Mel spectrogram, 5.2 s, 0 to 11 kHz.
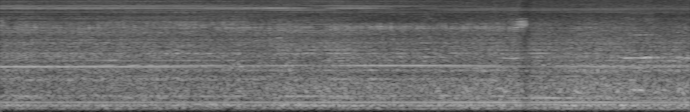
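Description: ATS 2513 CNC router's spindle running steadily while a fine carving bit mills a relief ornament into burl wood: an even machine hum with a few fixed steady tones over the hiss of the cut.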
